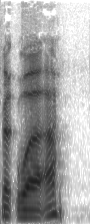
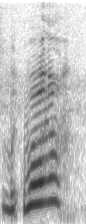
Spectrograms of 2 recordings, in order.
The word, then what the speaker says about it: McWhirter: Anyone have a little look at Norris McWhirter? – Surname rhyme with Squirter.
